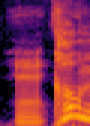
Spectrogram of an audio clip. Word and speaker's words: Colm: Okay, so I've heard, I always thought it was Colm, because that's how you read it, right? And then I've heard people say Colm.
